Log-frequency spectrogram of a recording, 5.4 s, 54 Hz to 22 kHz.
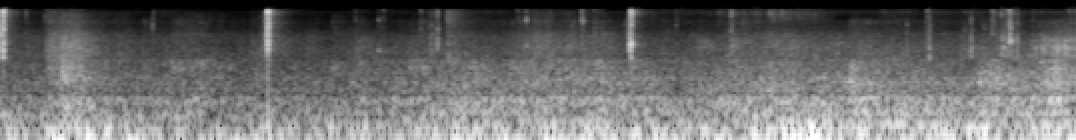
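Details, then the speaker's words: Rolls-Royce glove box lock opened with a newly cut 62 HE master key, not yet lubricated: sharp clean single snaps a couple of seconds apart, no grinding or dragging; latch releases smoothly. Normal. "You can close it back down, works perfect. Now, as smooth as that, you can hear that. Look how nice. You can hear that snap coming out of that Rolls-Royce, just like that, okay?"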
